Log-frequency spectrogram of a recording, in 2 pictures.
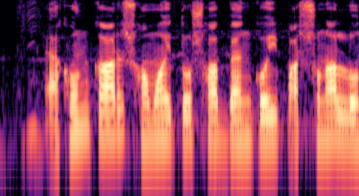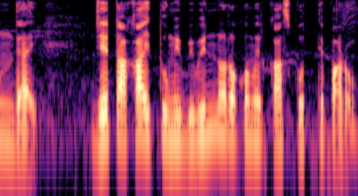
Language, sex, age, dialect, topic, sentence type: Bengali, male, 31-35, Northern/Varendri, banking, statement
